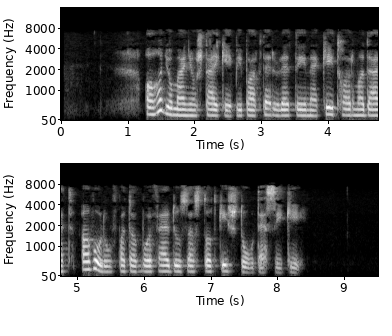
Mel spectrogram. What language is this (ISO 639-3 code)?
hun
